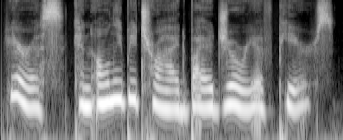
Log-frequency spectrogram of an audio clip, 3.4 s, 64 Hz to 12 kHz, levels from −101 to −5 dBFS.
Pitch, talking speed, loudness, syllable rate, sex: 230 Hz, 190 wpm, -16 LUFS, 4.4 syllables/s, female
